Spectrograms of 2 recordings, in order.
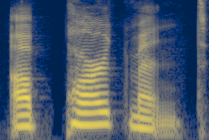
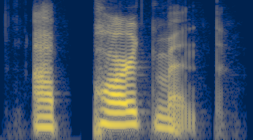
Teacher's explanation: It is stressed on the second syllable. Part.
